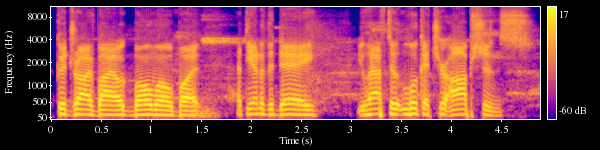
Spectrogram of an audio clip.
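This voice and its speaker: A man's voice: on the high side, fairly even intonation, moderate pace, a little hiss or hum. A man giving live basketball color commentary in short, informal reactions.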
